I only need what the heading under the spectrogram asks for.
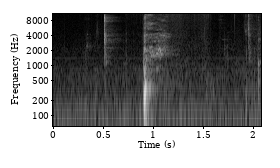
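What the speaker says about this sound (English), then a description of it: "First sip cough." A single sharp cough after a first sip of 120.5-proof spirit, close and brief, preceded by a small click, then quiet.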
